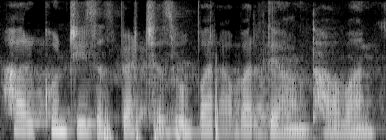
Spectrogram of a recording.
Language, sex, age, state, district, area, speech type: Kashmiri, female, 45-60, Jammu and Kashmir, Ganderbal, urban, spontaneous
